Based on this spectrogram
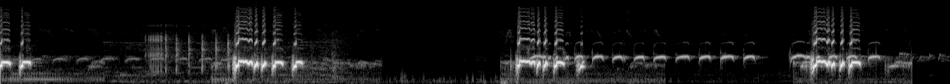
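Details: Zebra dove, local wild bird with a big 'kung' voice, singing to prompt other doves to sing. Three loud harmonic coos a few seconds apart, the middle one followed by a row of quick, even notes.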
